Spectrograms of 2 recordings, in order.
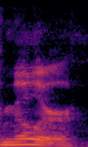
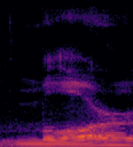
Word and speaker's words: Millar: Was it Millar you used to call him, but his actual name is pronounced Miller? Or I don't want to piss him off. It's Miller. I don't want to piss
